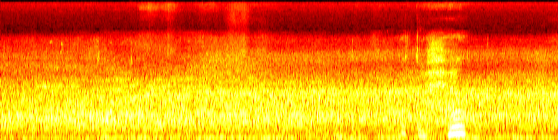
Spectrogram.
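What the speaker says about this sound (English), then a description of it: "Oh, it's a drone." A drone flies over a foggy hillside near Stonehenge at dawn, making a steady broad engine-like drone throughout, with a brief voiced exclamation near the end.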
